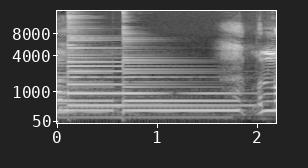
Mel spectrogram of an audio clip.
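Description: Acoustic guitar chords, strummed and left to ring: a new chord is struck about half a second in and sustains, and the sound dips briefly near the end.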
